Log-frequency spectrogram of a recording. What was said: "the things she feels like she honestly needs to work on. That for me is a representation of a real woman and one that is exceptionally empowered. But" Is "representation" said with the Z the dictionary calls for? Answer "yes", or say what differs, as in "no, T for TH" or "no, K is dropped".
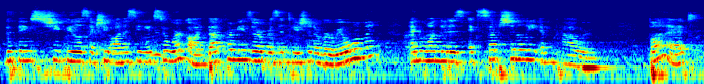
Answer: yes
